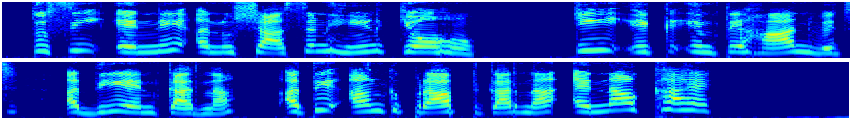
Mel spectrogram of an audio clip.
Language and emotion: Punjabi, angry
